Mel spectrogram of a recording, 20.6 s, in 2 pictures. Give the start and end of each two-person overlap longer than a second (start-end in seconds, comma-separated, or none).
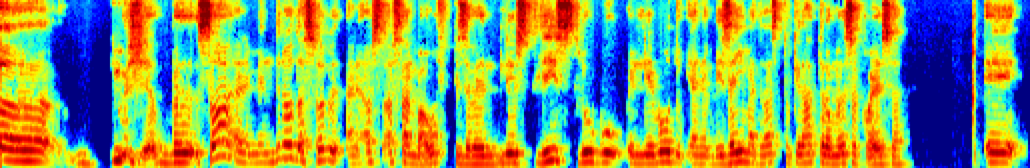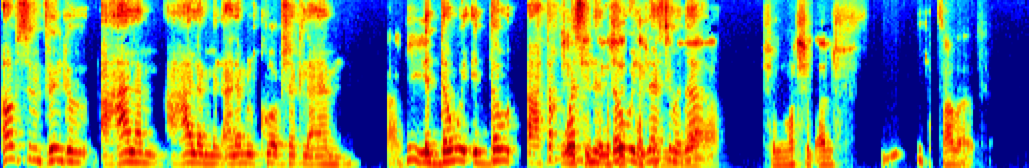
15.9-17.4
